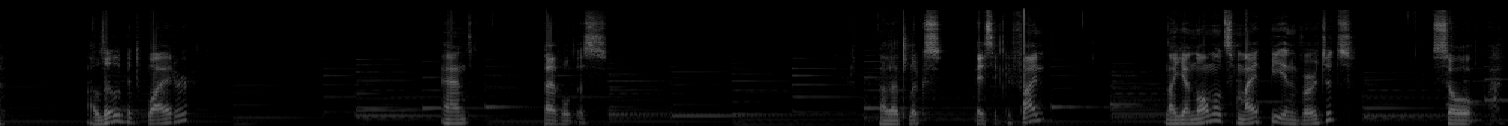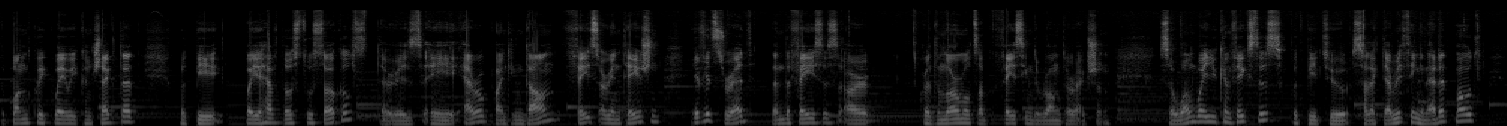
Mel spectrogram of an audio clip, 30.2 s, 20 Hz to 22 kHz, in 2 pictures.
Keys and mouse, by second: 0.6 alt+shift+click, 0.7-1.9 alt+shift+middle drag, 1.9-2.2 alt+shift+drag, 2.4 s, 4.7 alt+click, 5.3 ctrl+b, 7.7 Tab, 8.3-11.2 middle drag, 9.8 Tab, 11.2 shift+click, 11.4-19.7 shift+middle drag, 12.4 Tab, 19.7-30.1 drag, 25.3 Tab, 28.0 a.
